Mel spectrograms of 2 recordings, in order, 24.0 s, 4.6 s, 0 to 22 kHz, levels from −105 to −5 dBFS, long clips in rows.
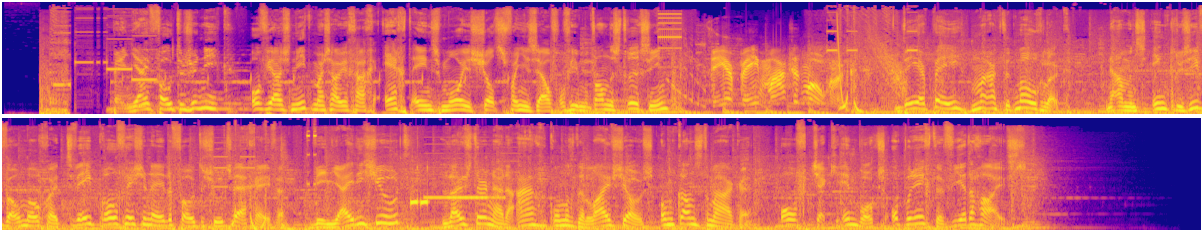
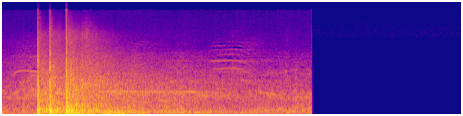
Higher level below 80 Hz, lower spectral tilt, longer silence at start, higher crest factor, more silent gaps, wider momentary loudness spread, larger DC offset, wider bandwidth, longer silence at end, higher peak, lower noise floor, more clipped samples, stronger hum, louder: about the same, -24 dBFS vs -28 dBFS; second, -4.5 dB/octave vs -7.5 dB/octave; first, 0.35 s vs 0 s; second, 12 dB vs 20 dB; neither; second, 6 LU vs 22 LU; neither; first, over 20 kHz vs 16.5 kHz; about the same, 1.5 s vs 1.5 s; about the same, 0 dBFS vs 0 dBFS; second, -75 dBFS vs -87 dBFS; about the same, 0.1% vs 0.1%; neither; first, -11 LUFS vs -17 LUFS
